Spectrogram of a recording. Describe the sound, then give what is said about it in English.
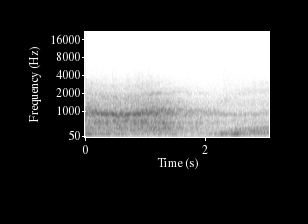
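A car engine hums steadily, then eases off partway through as the vehicle slows and turns right at a corner on a dark street after midnight, continuing at a lower, even drone with no voices. “Turn right at the next corner. That car's been tailing us for the last 5 minutes.”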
